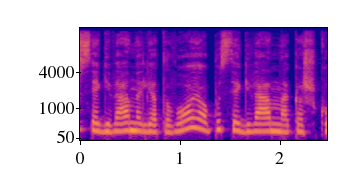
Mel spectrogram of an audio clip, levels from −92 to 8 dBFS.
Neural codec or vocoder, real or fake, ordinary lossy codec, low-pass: none; real; AAC, 96 kbps; 14.4 kHz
